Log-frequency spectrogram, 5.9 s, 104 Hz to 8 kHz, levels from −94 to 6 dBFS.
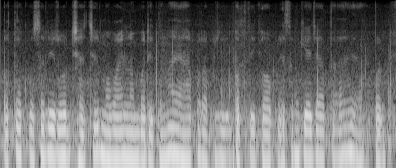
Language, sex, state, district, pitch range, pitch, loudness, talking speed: Hindi, male, Haryana, Jhajjar, 125-140 Hz, 130 Hz, -14 LUFS, 170 wpm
